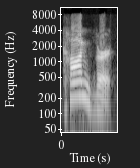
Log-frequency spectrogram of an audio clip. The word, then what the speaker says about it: convert: listen to my stress the stress changes in a noun this the first uh syllable the first vowel sound will have stress higher pitch maybe even stretched a little bit maybe even a little louder as a noun a convert as a verb to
